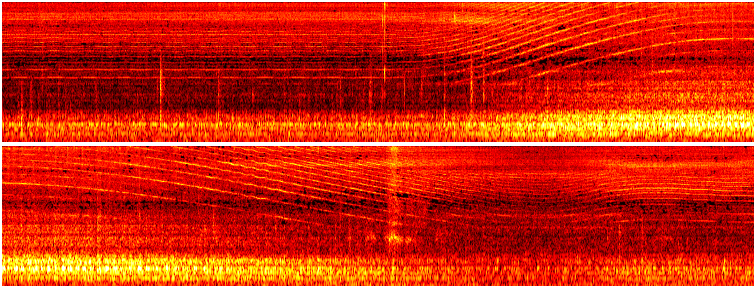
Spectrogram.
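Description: Front-loading washing machine running: a steady hum that swells and grows louder for about fifteen seconds, with a high whine rising and then falling in pitch as the drum speeds up and slows again.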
